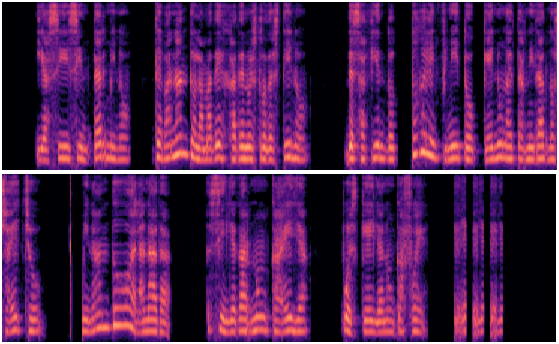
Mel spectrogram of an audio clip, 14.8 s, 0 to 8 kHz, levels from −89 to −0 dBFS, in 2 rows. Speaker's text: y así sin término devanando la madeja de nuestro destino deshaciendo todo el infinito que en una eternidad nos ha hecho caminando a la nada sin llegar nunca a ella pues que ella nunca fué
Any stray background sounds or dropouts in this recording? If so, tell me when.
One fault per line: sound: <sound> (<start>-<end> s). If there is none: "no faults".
sound: dropout (8.3-8.5 s)
sound: laugh (13.4-14.1 s)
